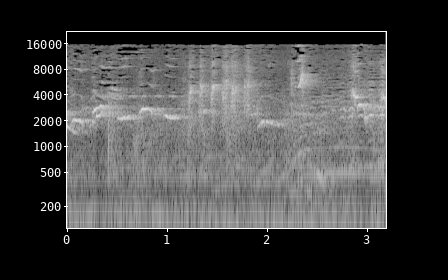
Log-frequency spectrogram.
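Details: Greater green leafbird at a practice singing contest in Cikunir. Clear, level whistled notes are spaced apart and followed by quick chirps and a falling slur, over a low hum.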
